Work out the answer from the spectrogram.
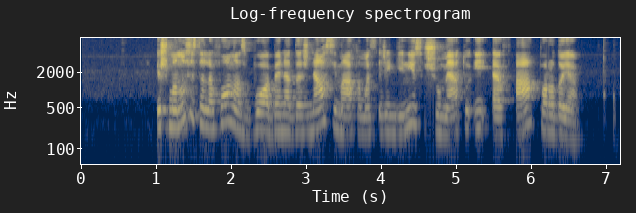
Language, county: Lithuanian, Vilnius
